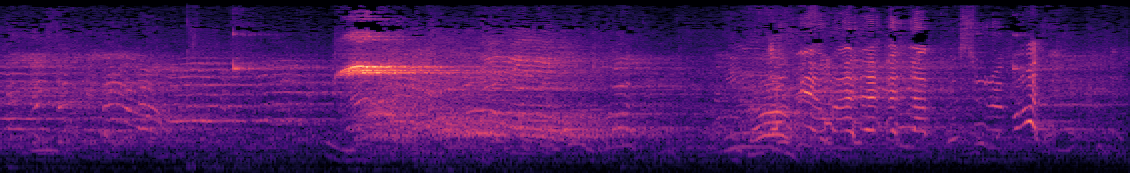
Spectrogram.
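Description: Sounds of an indoor handball game in a sports hall: a ball bouncing on the court and players calling out, echoing in the hall. A sudden loud burst comes about two and a half seconds in, and a run of louder calls near the end.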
